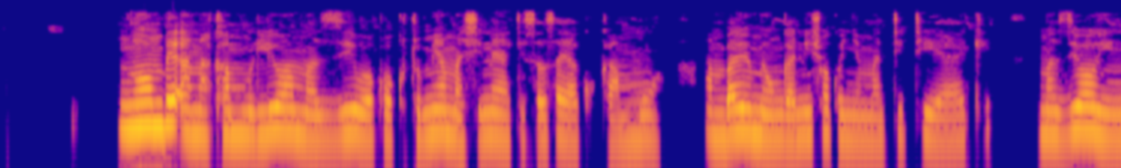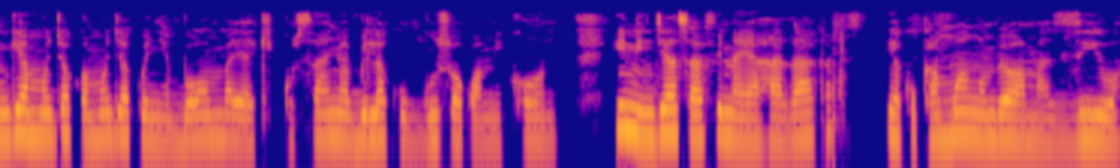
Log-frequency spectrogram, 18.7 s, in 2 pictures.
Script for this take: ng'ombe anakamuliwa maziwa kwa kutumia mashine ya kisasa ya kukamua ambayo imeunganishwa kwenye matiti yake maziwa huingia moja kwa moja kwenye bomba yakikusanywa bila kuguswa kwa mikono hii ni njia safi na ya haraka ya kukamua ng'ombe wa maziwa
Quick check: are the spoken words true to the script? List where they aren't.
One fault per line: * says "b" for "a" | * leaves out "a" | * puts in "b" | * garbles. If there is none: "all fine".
all fine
